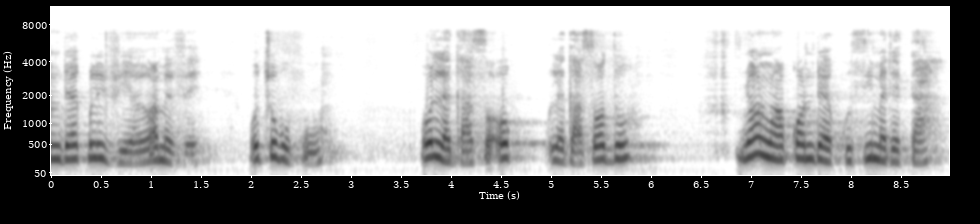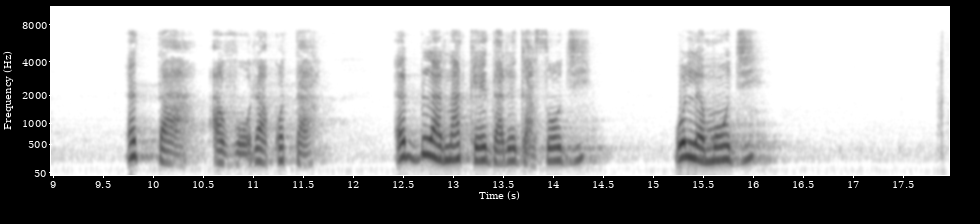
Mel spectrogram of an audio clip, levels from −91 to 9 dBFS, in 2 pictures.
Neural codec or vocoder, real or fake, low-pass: none; real; 7.2 kHz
